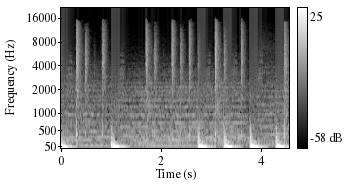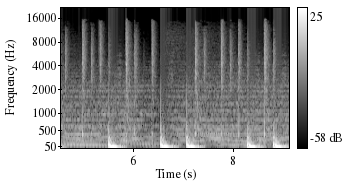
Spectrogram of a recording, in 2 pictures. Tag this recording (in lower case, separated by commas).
music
